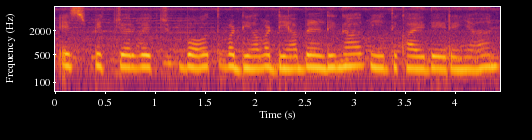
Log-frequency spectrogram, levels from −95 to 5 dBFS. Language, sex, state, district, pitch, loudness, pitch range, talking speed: Punjabi, female, Punjab, Kapurthala, 235 Hz, -15 LUFS, 225-245 Hz, 160 wpm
